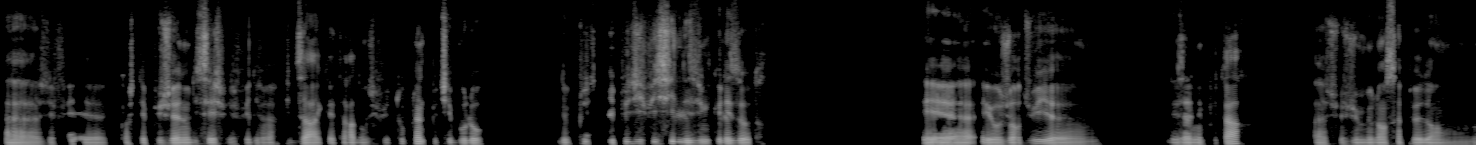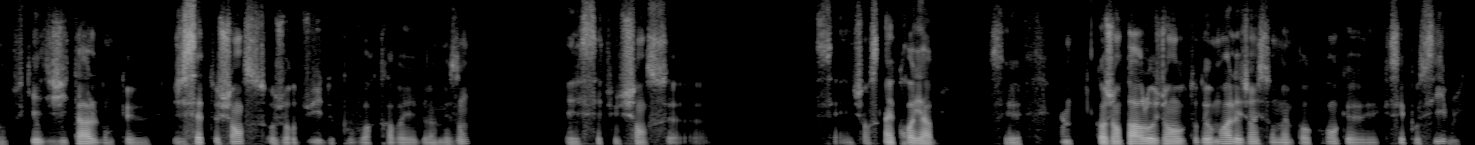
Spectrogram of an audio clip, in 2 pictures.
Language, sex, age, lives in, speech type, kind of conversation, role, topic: French, male, 30-34, France, conversation, unstructured, none, Quel est ton avis sur le télétravail ?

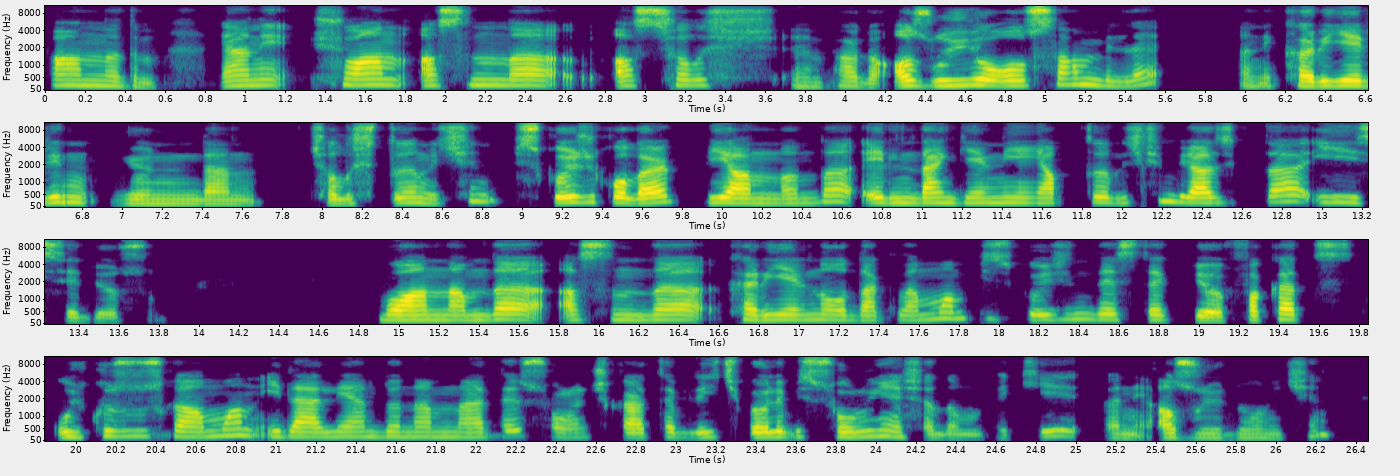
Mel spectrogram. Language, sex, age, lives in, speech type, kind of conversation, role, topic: Turkish, female, 35-39, Greece, conversation, podcast, host, Sağlık mı, kariyer mi; tercihini nasıl açıklarsın?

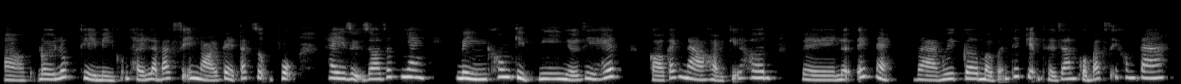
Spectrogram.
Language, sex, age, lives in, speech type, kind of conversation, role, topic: Vietnamese, female, 25-29, Vietnam, read, expert-assistant, asker, Làm thế nào để giao tiếp hiệu quả với bác sĩ khi tư vấn sức khỏe?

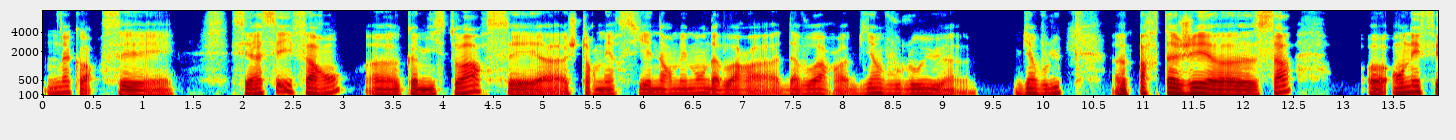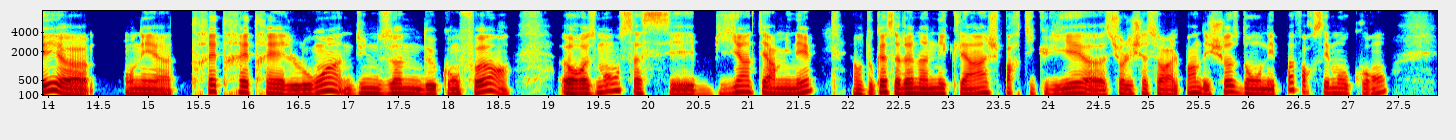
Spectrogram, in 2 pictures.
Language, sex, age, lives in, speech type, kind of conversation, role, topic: French, male, 45-49, France, conversation, podcast, host, Parle-moi d'une fois où tu as dépassé ta zone de confort ?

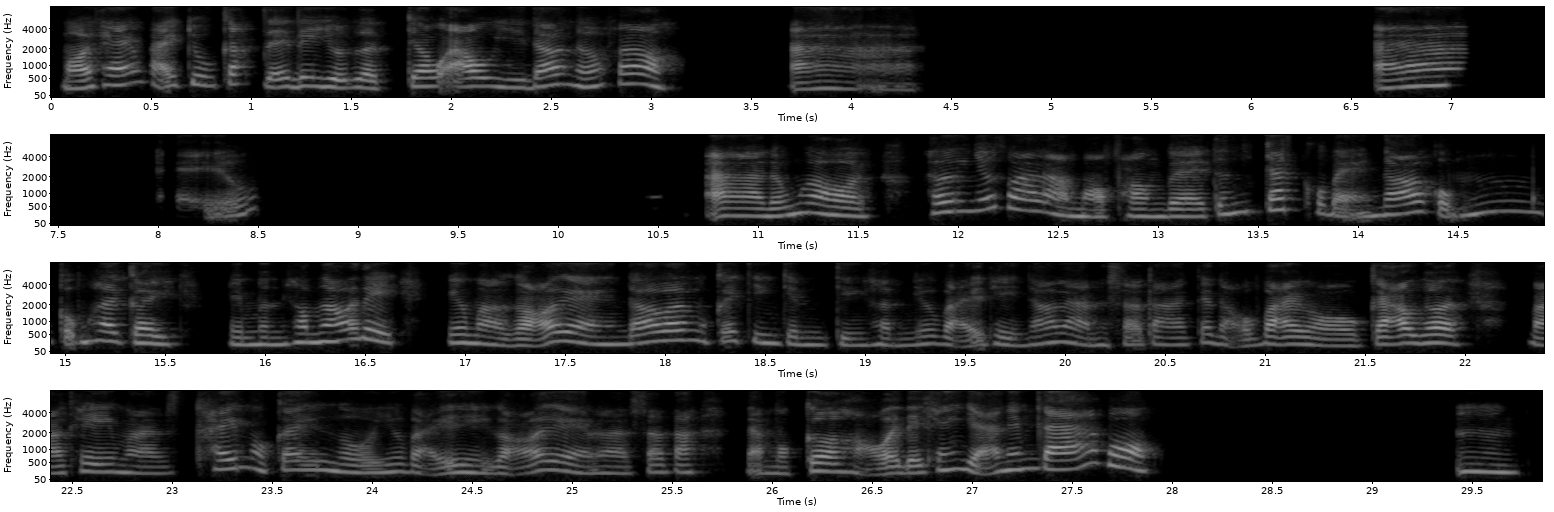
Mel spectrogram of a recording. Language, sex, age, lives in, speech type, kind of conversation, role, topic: Vietnamese, female, 30-34, United States, conversation, unstructured, none, Bạn nghĩ sao về việc các chương trình giải trí quá tập trung vào tranh cãi?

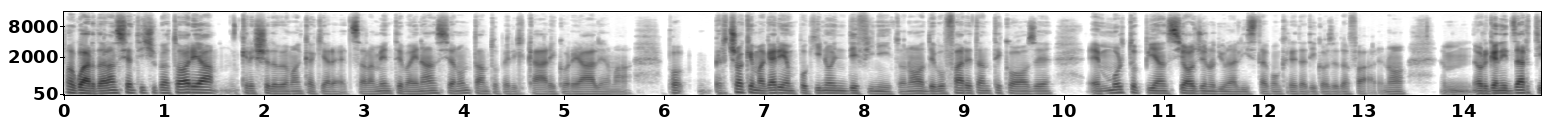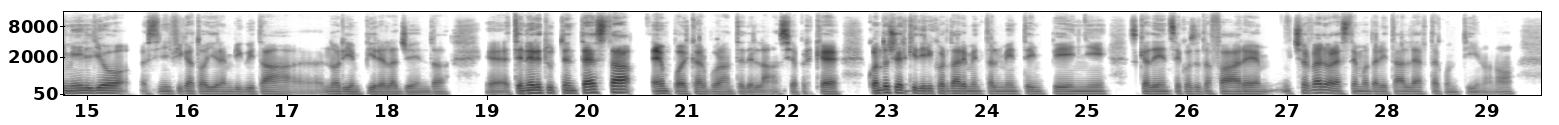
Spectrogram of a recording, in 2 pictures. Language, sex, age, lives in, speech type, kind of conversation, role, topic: Italian, male, 40-44, Italy, conversation, advice, advisor, Come posso organizzarmi meglio per ridurre l’ansia anticipatoria?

